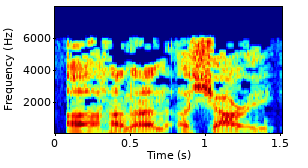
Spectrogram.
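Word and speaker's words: Hanan Ashrawi: I had the right pronunciation, though, right? – Hanan Ashari, yes. – All right, okay, it's a little bit different.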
